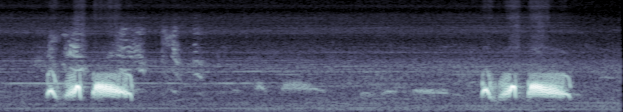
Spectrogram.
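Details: Decoy spotted dove cooing at dawn to attract wild doves; a mellow double note leads into a long burred coo, answered after quiet gaps with faint distant calls and a thin steady hum, then the phrase returns.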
